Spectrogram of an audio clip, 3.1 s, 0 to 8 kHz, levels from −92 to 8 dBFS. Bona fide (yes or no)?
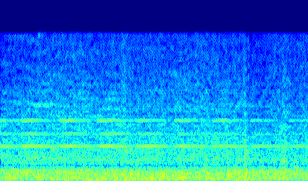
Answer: no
